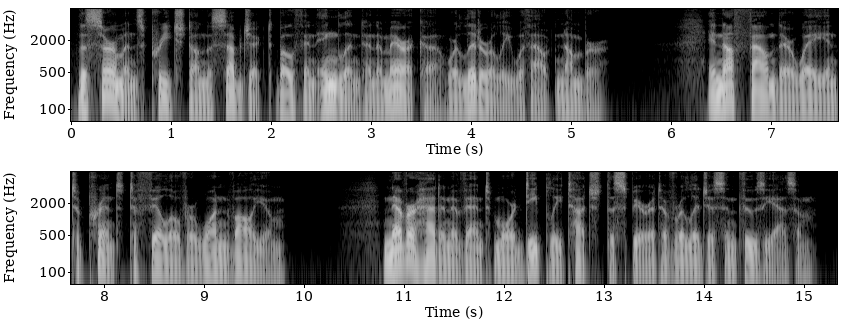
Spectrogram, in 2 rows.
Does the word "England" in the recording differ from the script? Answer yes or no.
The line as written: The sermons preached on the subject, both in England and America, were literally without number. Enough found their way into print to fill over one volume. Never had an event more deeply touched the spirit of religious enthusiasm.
no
